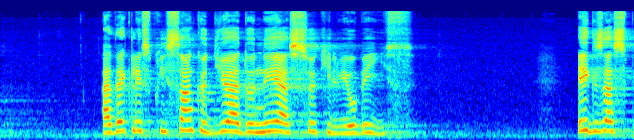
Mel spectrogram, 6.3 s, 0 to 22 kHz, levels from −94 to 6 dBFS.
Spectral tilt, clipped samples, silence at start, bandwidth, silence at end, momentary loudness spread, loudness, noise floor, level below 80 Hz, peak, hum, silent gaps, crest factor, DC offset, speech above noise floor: -1.5 dB/octave; under 0.1%; 1.05 s; 16.5 kHz; 0 s; 12 LU; -19 LUFS; -60 dBFS; -70 dBFS; -2 dBFS; none; none; 20 dB; under 0.1%; 40 dB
